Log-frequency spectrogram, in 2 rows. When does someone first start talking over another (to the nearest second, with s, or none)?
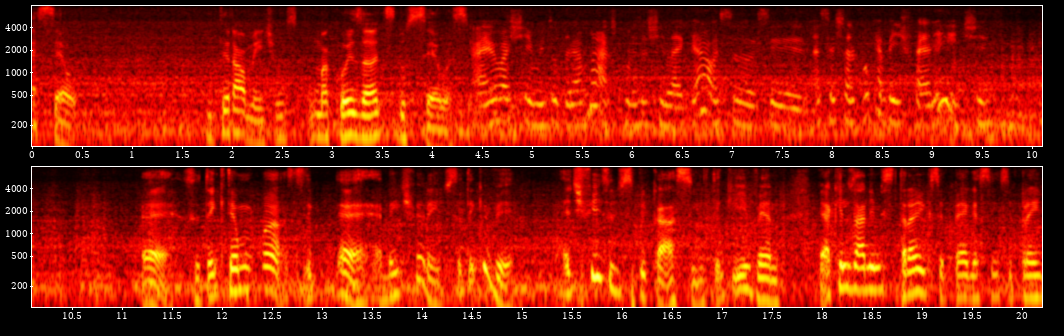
none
